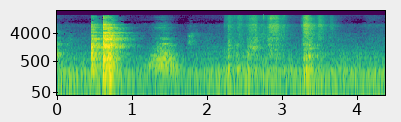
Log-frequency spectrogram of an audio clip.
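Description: Glass lid of a Visions glass-ceramic Dutch oven clinking against the pot: two sharp ringing clinks about half a second in, then a few softer knocks and rattles as the covered pot is handled.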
